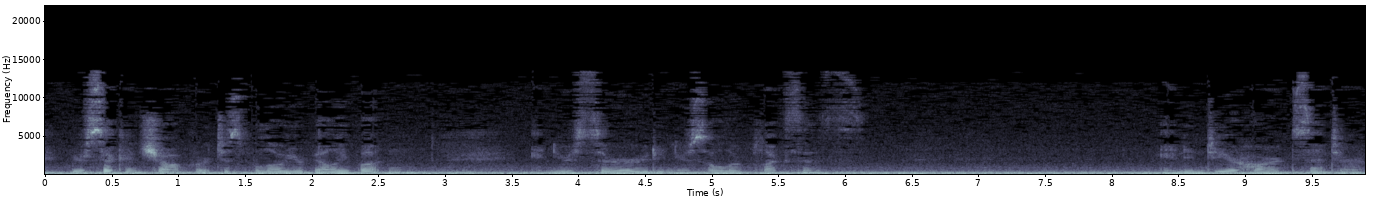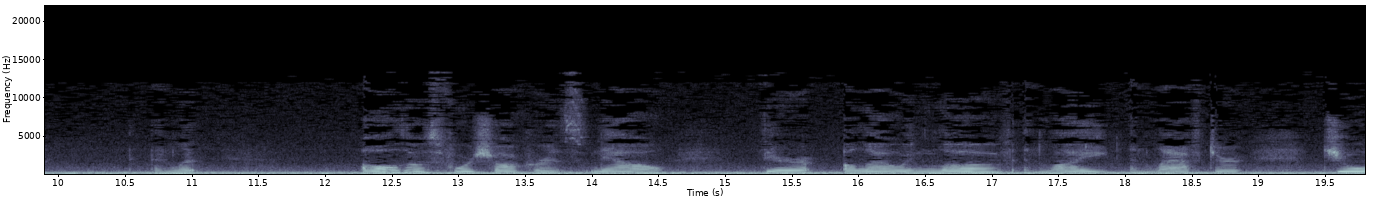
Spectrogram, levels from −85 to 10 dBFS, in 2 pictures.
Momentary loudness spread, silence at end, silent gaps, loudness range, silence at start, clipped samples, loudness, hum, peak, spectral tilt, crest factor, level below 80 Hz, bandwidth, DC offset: 8 LU; 0 s; none; 4 LU; 0 s; under 0.1%; -22 LUFS; none; -4 dBFS; -6.5 dB/octave; 16 dB; -32 dBFS; 13.5 kHz; under 0.1%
